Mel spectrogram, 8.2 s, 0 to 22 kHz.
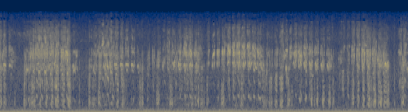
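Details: At an Estonian black stork nest during changeover and feeding, 28 May 2019: harsh, buzzy calls come in long pulsed bursts of about one to two seconds, separated by short gaps.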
